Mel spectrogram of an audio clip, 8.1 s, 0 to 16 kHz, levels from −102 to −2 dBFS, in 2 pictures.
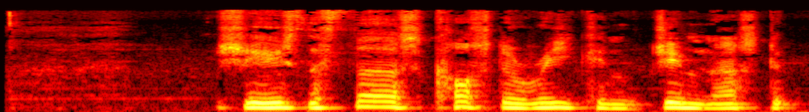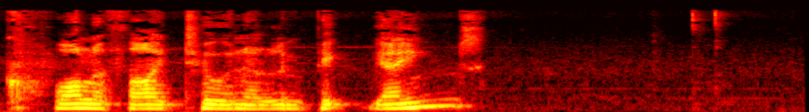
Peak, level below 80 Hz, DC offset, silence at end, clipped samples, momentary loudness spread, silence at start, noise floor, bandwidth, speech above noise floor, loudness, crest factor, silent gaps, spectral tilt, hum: -6 dBFS; -64 dBFS; under 0.1%; 1.65 s; under 0.1%; 15 LU; 1.1 s; -73 dBFS; 11.5 kHz; 50 dB; -23 LUFS; 18 dB; none; -6.5 dB/octave; none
